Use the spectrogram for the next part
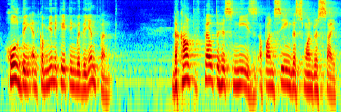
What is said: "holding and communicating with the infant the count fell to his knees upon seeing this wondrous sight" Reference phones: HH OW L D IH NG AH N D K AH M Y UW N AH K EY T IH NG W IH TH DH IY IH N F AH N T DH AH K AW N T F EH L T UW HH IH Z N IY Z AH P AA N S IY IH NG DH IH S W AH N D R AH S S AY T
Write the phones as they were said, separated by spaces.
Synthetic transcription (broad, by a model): HH OW L D IH NG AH N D K AH M Y UW N AH K EY T IH NG W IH DH IY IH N F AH N T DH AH K AW N T F EH L T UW HH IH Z N IY Z AH P AA N S IY IH NG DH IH S W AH N D AH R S AY T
